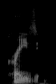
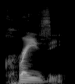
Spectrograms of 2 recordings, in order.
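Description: First: Quiet echo. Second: Said in the usual way. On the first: Real, not acted. Reviewer softly echoing himself, quiet. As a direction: drop it to a soft repeat. Repeats the word, second quieter.

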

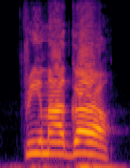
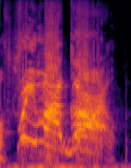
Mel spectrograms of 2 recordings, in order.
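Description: First: Loud demand without raising the pitch; firm mock demand. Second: Higher-pitched shouted demand; mock protest shout. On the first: Same demand, in lower pitch. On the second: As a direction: cry it out high in mock outrage.

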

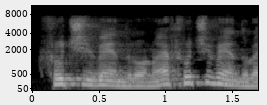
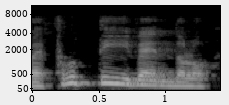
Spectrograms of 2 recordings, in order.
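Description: First: Fruttivendolo with the T made tch, the Brazilian way; wrong Brazilian T. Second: Fruttivendolo with a clean T, ti not tchi; correct pure T. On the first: Teacher mimicking the student mistake, tch. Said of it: "Não vai me falar frutti". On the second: Teacher giving the right version, pure T. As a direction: say fruttivendolo with a crisp T. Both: Shown as a demonstration.

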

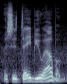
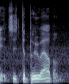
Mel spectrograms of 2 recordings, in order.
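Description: First: Debut said "DAY-byoo"; proper pronunciation. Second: Debut said "duh-BOO"; Aussie "d'boo" for debut; Aussie mispronunciation. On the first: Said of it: "They're talking about, like, someone's debut". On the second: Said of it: "They say it's his debut album". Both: Shown as a demonstration.

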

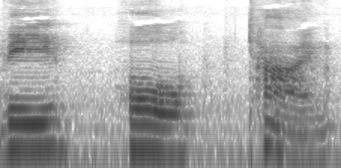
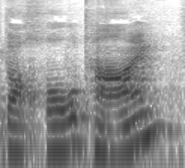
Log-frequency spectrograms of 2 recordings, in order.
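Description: First: "The whole time." slow and falling, a dry flat answer; flat confirmation. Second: "The whole time?" slow, rising on "time" as a stunned question; Robin asking, rising. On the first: Lily confirms the mom heard everything, in a slow flat statement. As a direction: settle "The whole time." down at the end. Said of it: "then she's like". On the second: Robin asks, disbelieving, whether the mom heard, with a slow rising question. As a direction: ask "The whole time?" with the tune climbing at the end. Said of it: "She's like". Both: Retold or imitated.

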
